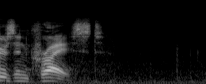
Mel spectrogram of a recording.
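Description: An elderly man speaks in a gravelly voice, close by.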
